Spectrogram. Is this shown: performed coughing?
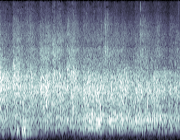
no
